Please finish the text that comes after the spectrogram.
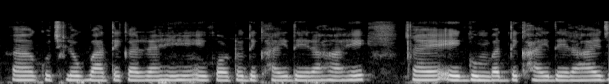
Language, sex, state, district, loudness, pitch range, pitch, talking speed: Hindi, female, Bihar, Madhepura, -16 LUFS, 195-200 Hz, 195 Hz, 215 wpm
